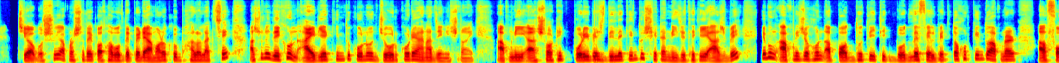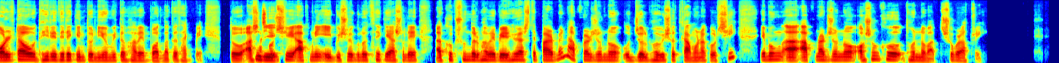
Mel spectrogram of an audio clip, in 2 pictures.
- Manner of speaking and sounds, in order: other background noise
- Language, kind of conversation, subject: Bengali, advice, ব্রেইনস্টর্মিং সেশনে আইডিয়া ব্লক দ্রুত কাটিয়ে উঠে কার্যকর প্রতিক্রিয়া কীভাবে নেওয়া যায়?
